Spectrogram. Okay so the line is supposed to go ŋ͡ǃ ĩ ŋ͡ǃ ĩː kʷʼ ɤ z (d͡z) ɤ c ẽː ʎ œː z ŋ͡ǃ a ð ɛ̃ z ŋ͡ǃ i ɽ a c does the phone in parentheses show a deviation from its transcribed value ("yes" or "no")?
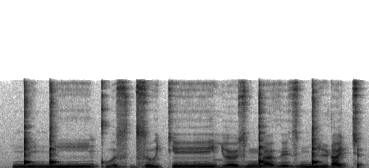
no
